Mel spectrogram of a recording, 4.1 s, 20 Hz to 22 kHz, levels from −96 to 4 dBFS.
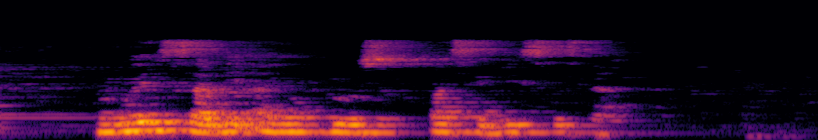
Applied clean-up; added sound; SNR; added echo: classical method WPE with log-MMSE.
